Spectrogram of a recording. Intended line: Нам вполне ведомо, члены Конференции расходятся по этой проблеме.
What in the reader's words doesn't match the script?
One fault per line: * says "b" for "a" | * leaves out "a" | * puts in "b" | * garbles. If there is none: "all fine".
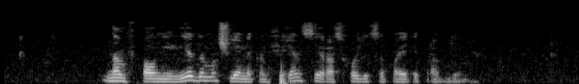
all fine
